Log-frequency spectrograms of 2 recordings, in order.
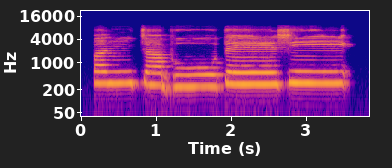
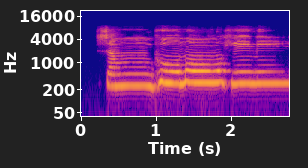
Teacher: in Panchabhuteshi, Bhu is a Dirgha, and in the last word, Shambhu Mohini, here Bhu is a Hrasva.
